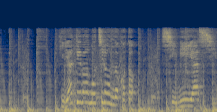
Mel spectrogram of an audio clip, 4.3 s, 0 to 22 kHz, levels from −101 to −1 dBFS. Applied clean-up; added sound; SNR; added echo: none; Scratching (performance technique); 16 dB; reverberation time 0.4 s.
